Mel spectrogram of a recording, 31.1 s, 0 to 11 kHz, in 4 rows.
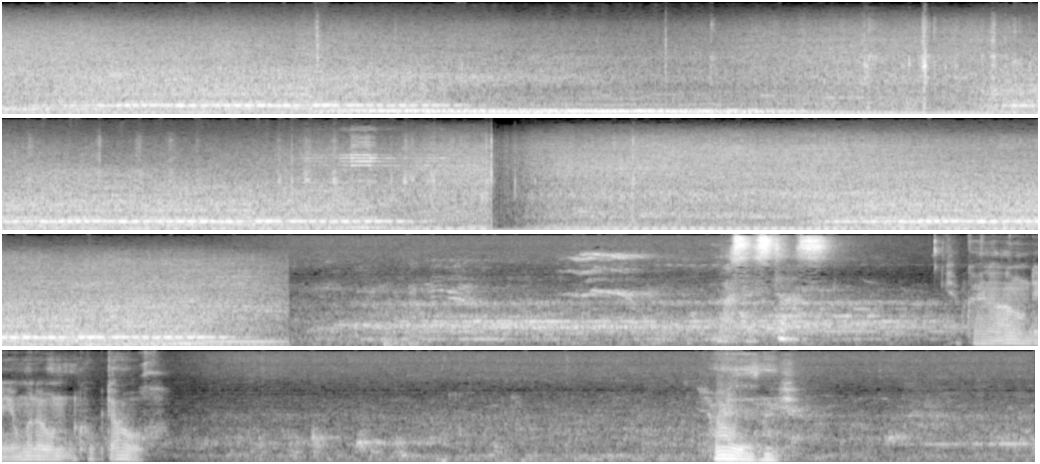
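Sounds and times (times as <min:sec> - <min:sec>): deep rumble: 0:00.0 - 0:24.2
low droning hum: 0:00.0 - 0:28.6.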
